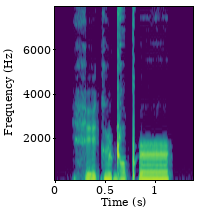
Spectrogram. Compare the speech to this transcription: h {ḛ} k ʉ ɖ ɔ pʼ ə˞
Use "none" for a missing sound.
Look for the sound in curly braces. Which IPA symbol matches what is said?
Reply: ḛ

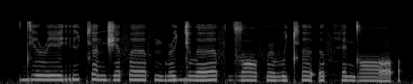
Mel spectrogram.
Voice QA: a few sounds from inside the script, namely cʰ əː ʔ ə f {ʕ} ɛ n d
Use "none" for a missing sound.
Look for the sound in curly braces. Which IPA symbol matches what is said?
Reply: h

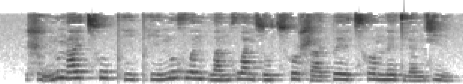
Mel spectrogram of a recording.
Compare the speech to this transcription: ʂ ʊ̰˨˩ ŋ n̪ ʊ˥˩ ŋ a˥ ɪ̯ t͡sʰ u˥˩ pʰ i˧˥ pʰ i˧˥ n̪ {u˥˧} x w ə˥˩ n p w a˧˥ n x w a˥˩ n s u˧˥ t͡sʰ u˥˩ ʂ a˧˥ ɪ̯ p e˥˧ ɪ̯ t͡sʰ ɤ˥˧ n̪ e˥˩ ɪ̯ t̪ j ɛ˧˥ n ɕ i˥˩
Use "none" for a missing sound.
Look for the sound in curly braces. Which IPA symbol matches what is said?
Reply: u˥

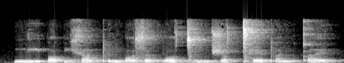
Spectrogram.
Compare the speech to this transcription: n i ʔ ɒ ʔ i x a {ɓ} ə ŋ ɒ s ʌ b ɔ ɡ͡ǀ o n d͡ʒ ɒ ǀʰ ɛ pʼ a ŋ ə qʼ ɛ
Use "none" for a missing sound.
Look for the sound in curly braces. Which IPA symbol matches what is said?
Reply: pʼ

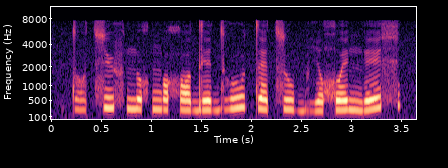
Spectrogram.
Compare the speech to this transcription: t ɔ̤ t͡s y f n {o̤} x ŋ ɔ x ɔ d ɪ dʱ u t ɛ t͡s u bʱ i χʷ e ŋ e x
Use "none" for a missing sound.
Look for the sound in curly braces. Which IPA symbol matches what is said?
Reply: o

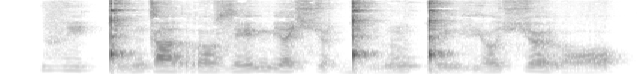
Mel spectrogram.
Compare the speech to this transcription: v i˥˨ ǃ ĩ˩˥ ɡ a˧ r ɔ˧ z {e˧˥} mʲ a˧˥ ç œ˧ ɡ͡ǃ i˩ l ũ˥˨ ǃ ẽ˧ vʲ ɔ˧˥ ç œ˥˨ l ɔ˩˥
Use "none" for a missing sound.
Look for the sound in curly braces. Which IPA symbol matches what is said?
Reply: e˧˥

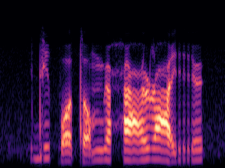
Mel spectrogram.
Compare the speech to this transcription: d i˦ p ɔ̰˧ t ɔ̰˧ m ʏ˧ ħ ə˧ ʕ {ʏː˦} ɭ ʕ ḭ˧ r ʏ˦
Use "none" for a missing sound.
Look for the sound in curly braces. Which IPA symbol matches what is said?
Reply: ʏː˦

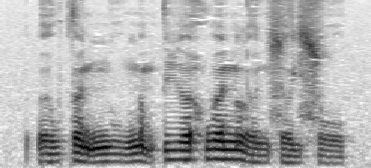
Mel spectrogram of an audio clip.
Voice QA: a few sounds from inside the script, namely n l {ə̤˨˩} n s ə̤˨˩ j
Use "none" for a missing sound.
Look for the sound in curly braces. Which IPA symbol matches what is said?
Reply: ə̤˨˩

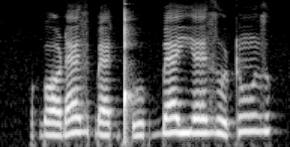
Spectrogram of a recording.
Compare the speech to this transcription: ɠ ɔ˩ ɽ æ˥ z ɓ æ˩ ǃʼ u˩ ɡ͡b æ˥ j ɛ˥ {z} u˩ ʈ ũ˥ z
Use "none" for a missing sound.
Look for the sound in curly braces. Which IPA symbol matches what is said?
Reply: z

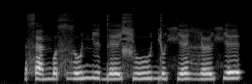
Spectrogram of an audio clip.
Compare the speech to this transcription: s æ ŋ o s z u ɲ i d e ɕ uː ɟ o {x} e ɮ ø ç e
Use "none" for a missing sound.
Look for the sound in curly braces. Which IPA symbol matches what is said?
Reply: ç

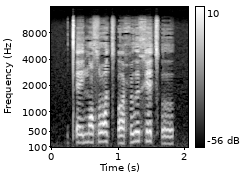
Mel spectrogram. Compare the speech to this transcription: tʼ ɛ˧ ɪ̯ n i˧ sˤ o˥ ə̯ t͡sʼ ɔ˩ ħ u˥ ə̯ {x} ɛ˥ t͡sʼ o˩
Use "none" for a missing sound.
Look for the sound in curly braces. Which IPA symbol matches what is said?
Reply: x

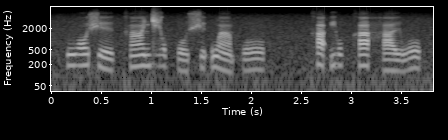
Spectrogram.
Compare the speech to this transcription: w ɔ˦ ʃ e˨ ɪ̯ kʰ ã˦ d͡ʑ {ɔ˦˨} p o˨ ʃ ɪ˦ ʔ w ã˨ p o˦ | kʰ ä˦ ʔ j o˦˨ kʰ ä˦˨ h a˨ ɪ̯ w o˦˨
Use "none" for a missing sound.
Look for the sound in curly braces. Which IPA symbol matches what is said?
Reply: ɔ˦˨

